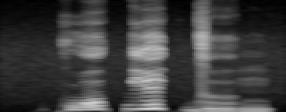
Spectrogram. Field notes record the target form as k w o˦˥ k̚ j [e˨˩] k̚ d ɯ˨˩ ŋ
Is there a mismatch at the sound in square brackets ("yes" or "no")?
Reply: yes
